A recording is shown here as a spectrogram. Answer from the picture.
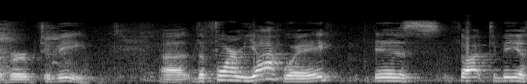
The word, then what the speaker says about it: Yahweh: But the sort of central official name for God, as I'm sure you all know in the Old Testament, is normally pronounced in Hebrew, Yahweh.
